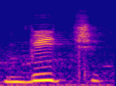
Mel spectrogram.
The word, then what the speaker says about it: which: विच, विच में भी आपने देखा होगा WHICH की स्पेलिंग है, जिसमें डब्लू को नहीं पढ़ा जाता।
